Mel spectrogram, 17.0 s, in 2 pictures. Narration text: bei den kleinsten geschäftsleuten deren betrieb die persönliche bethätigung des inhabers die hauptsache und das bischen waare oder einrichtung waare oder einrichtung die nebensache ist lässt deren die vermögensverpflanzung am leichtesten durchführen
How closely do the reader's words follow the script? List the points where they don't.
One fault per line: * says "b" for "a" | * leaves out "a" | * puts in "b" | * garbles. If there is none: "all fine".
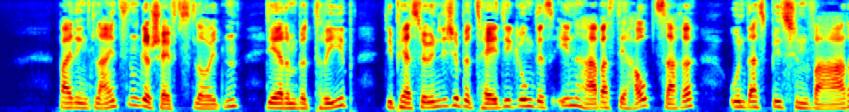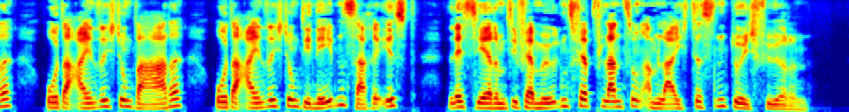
all fine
